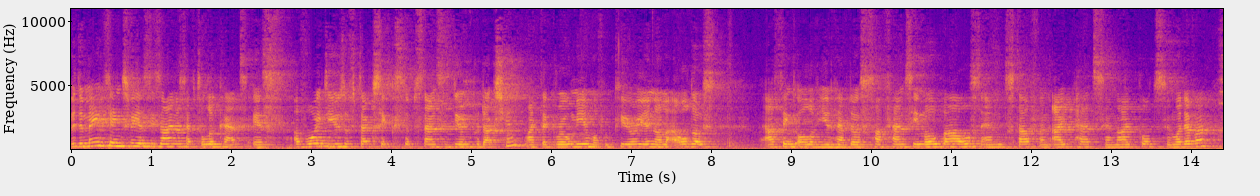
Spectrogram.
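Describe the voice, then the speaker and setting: A woman with a Dutch accent speaks at a medium pitch in a monotone, flat intonation, her loudness very even and hardly any pauses. Room echo is audible and background noise is noticeable. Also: moderate pace. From Netherlands. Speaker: designer. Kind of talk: presentation to audience. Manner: halting, with fillers.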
